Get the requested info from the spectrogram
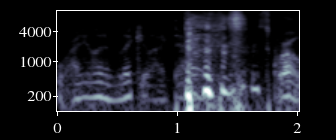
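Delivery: put-on, made-up talking-dog voice. Imitating what the dog would say about the licking: imitating a dog talking. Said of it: "the dog's just like".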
